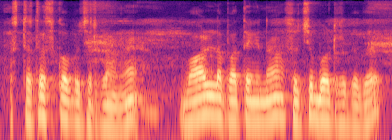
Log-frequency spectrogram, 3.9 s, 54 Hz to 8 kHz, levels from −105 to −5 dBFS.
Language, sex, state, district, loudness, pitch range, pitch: Tamil, male, Tamil Nadu, Kanyakumari, -16 LUFS, 100-120 Hz, 110 Hz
